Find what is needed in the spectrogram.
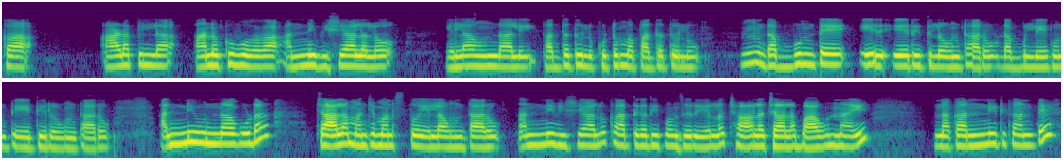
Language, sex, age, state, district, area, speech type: Telugu, female, 30-45, Telangana, Warangal, rural, spontaneous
